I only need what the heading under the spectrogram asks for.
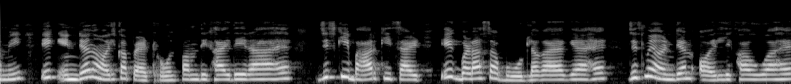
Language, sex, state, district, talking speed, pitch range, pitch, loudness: Hindi, female, Bihar, Begusarai, 205 wpm, 225-270 Hz, 235 Hz, -12 LUFS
